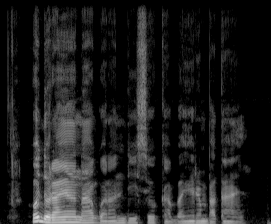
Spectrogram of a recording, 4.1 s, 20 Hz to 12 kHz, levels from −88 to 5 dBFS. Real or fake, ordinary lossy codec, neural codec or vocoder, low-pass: real; none; none; none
